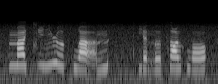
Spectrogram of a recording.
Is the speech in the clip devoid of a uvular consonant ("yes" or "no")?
yes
